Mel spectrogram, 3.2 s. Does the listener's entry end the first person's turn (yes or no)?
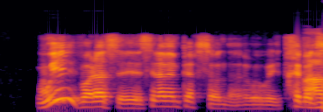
yes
